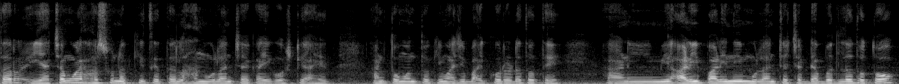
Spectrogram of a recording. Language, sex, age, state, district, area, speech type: Marathi, male, 30-45, Maharashtra, Ahmednagar, urban, spontaneous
